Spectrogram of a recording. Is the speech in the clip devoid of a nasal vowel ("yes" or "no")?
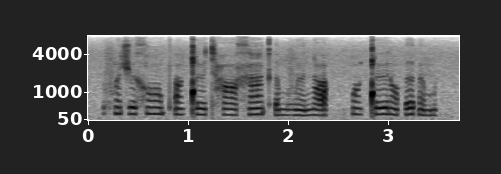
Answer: no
